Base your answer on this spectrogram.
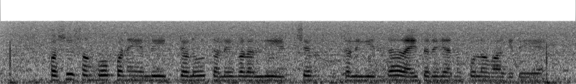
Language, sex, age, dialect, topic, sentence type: Kannada, female, 18-24, Mysore Kannada, agriculture, question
